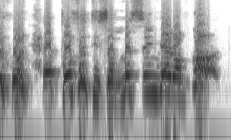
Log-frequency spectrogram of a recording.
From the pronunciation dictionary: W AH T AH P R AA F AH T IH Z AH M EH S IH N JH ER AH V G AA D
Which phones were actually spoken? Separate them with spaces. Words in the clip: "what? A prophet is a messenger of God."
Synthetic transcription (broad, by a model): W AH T AH P R AA F AH T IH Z AH M EH S IH N JH ER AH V G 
